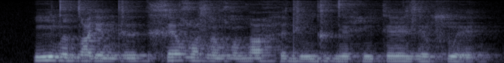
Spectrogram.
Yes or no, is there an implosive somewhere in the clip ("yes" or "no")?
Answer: no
